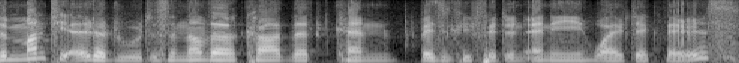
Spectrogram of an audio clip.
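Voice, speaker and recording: This man speaks at a moderate pace with a non-native accent and a fairly high pitch. His tone is bright and sharp, and the sound is dry and close with no echo. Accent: heavy non-native. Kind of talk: casual game review talk.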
